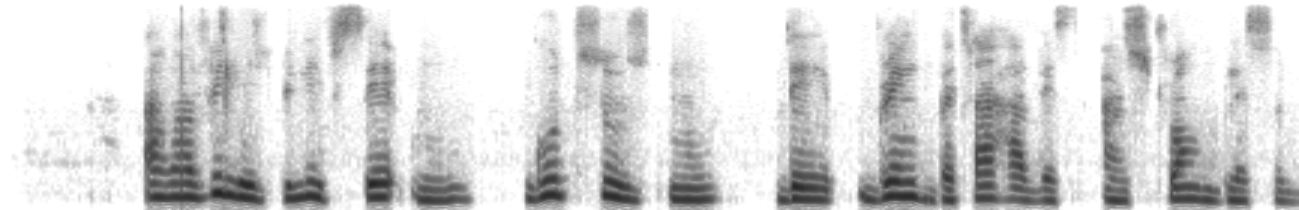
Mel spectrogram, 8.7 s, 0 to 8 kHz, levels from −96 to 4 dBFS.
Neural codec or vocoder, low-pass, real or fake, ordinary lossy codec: none; 7.2 kHz; real; none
